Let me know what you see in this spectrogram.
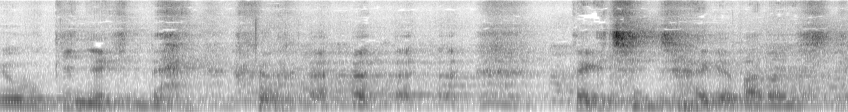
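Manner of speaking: amused, laughing through the words, fast at first.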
